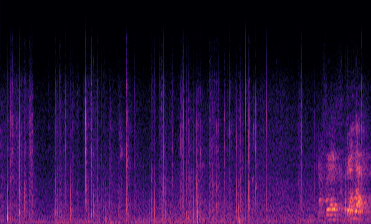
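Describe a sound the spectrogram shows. Gunshots crack rapidly in a quick volley.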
